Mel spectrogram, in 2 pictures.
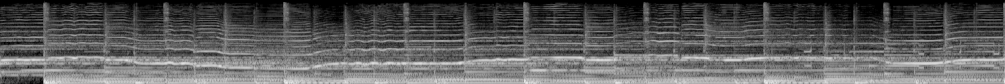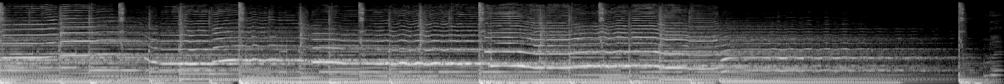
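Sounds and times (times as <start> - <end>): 
music: 0.0 - 20.0.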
